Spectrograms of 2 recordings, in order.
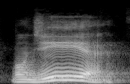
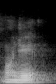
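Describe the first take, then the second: First: It is said warmly, with a smile. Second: It is said curtly and dismissively.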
